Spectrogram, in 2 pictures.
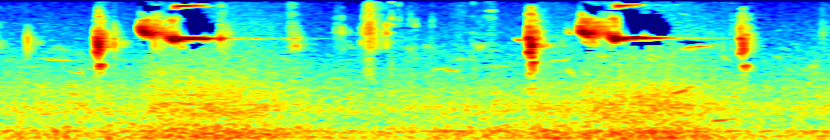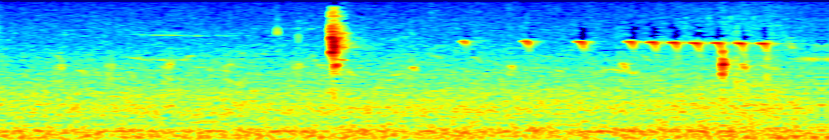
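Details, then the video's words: Red-winged blackbird gives two sharp, high phrases about two seconds apart, each a quick clipped note sliding into a thin whistle, then a faint run of rapid ticks over a low hum. "Red-winged Blackbird call sound"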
